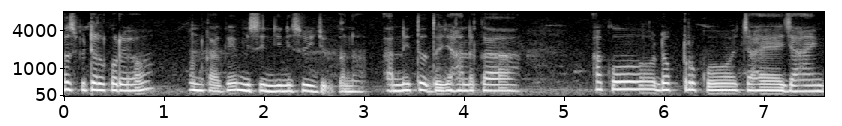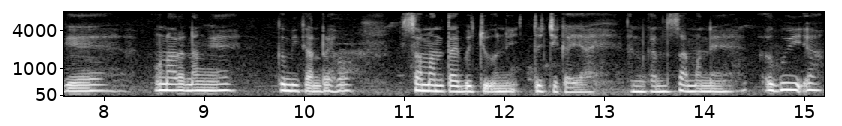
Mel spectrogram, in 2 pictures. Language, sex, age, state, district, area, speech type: Santali, female, 45-60, Jharkhand, Bokaro, rural, spontaneous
